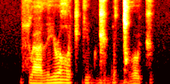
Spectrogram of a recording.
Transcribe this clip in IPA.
sʷa ðiɹʁʷat͡ʃkib d͡ʒəbɾəɡ͡ǀot͡ʃ

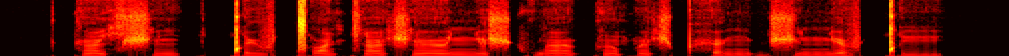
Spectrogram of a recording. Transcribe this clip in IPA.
kæ̃çʃĩ | ǃɪvǀɑ̃ cæ̃ʃɛ̃ə̯ ɲəʃkwæ̃ə̯ kə̃pɛ̃ʃpʰɛ ŋəɡʃɪɲɛv ǃi

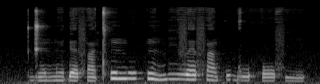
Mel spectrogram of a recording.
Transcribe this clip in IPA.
d͡ʒũ˨mĩ˨ ɗɛ˨fã˨ tʰũ˦ŋuː˦kʷĩ˦˨ŋiː˦ vɛ˦fã˦˨kʷɪ˦ɡuː˨ hoː˨fi˨

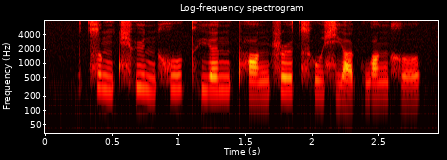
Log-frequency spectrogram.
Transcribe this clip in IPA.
t͡sʊ˥˧ŋt͡ɕʰy˥˩nxu˥t̪ʰjɛ˥n pʰɑ˧˥ŋʂɻ̩˥t͡sʰu˧˥ ɕjä̰˨˩kwɑ˥ŋxɤ˧˥

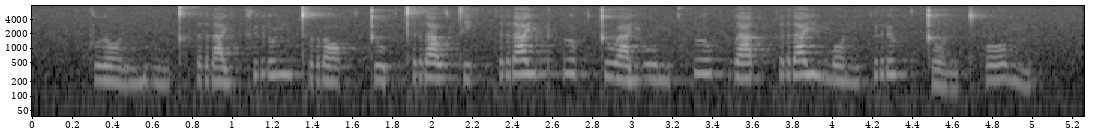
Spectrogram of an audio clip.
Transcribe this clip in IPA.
klo˩˦nbɯ˩˦ŋkʰra˨˩jkru˥˩n trɔː˨˩k̚ tu˨˩ʔtra˧wti˨˩t̚ pra˥˩jpʰlu˥˩k̚tu˧a̯ juː˧mkʰlu˥˩k̚ la˦˥t̚pra˥˩jmo˧nprɯ˥˩k̚ to˩˦ntʰo˥˩m

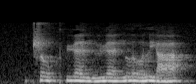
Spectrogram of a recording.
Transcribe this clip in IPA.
ʈ͡ʂɤ˨˦pʰɥɛ˨˩nlɥɛ˨˦n lɤ˨˦ljä˨˦

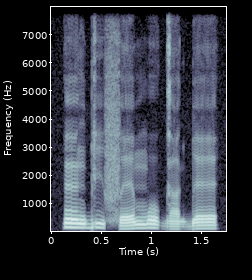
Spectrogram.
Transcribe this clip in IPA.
ɛ̃˦ɡ͡bi˦˨ fɛ˨˦mo˦˨ɡa˨ɡ͡bɛ˧

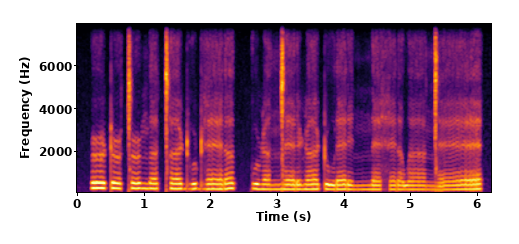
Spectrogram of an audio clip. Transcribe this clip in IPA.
ə˞ʈə˞ǀə˞ŋɜ ǀʰɜɖʱuɖʱɛː ɾɜkːuɳɜ ŋ͡ǀɛɾe ɳɜ ʈu ɾɛɾe nːɛhɛɾɜwɜː ŋ͡ǀɛː

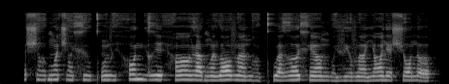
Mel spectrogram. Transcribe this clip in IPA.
ʃɑ̤ɡʷãʃɑ̤ xʲɔ̤kʷʼãve̤ hɔmʲɔ̤ɣe hɑ̃ɣaɡʷã ðɒvãnɑ̤kʷʰa ɣʌ xʲɑ̃ŋʷɑ̤vʲɔvã jɑ̃ɾʲa ʃɔnʌ

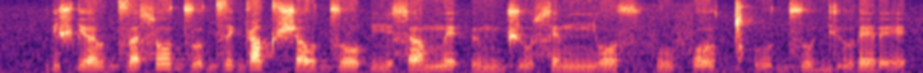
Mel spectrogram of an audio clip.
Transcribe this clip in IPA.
ɾʲʉ˨ʃɾʲɐː˨ld͡zɐ˨ ɬo˦d͡zo̰˨d͡ze˦˨ɡiː˦tˤ ʃoː˨d͡zoː˦ʔiː˨ɬɐː˦ me˦ʔʉ˨m d͡ʒṵ˨ɬe˨n ɲoː˨sfu˨fo̰˦lǀʰṵ˨ d͡zu˦ɡʲṵ˦ ɾe˦ɾḛ˦

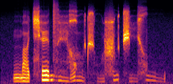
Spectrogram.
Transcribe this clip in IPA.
ŋ͡ma˨t͡ɕʰe˥d͡ze̤˥˩ ʁo̤˥˩t͡ʃʰṳ˨ʂṳ˥ t͡ʃi̤˨xṳ˥˩

